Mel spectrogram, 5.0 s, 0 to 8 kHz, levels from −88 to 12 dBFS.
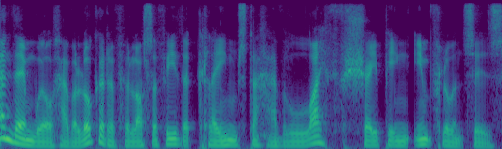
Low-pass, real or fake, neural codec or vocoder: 7.2 kHz; real; none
